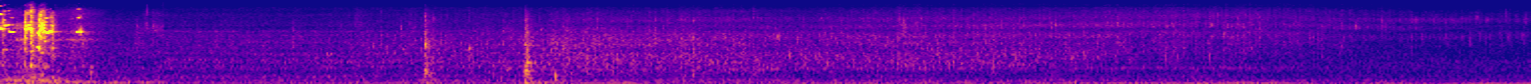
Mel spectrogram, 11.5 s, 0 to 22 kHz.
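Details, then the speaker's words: Wellcraft Sportsman 180 boat with Mercury 150, bilge already holding water of unknown source: steady low motor hum under splashing, gurgling discharge; bilge pump running normally. "Bilge pump works. That's good. It's kind of weird that it already has water in it, though."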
